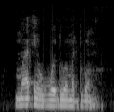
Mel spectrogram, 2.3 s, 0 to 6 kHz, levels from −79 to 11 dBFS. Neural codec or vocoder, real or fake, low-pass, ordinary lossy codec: vocoder, 44.1 kHz, 128 mel bands every 256 samples, BigVGAN v2; fake; 5.4 kHz; AAC, 24 kbps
